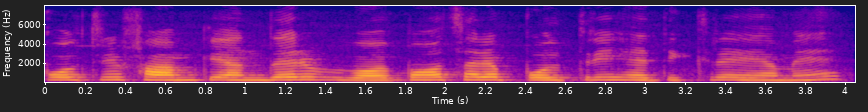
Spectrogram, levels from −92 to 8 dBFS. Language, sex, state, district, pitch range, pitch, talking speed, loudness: Hindi, female, Tripura, West Tripura, 255-275 Hz, 265 Hz, 175 wpm, -18 LUFS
